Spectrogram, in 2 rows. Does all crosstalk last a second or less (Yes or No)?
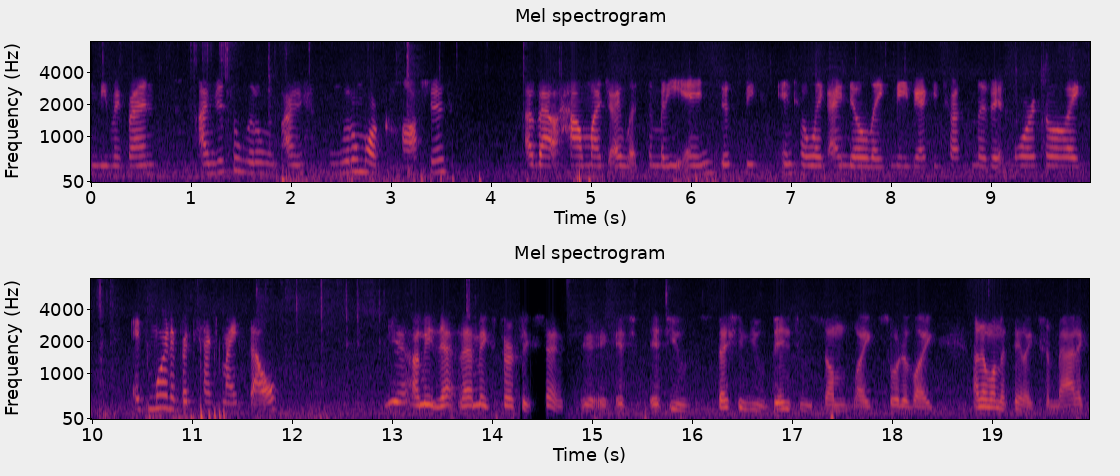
Yes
